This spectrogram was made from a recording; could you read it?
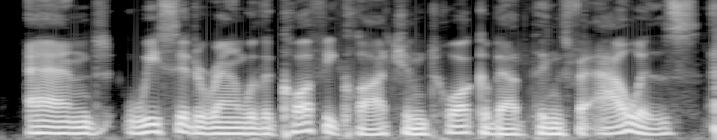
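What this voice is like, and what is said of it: New York accent. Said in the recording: “I'm from New York ... I'm using my accent now.”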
